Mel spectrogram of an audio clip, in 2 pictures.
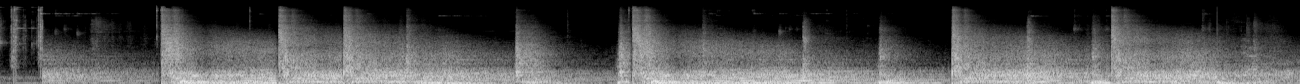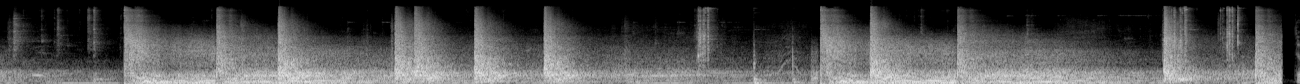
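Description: Repeated shots from a 454 Casull with a 20-inch barrel, firing Magtech 260-grain soft points and then DoubleTap 335-grain hard-cast loads. Each sharp report rings with a reverberant tail in an indoor range, often less than a second after the last. Background music plays underneath.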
